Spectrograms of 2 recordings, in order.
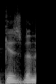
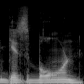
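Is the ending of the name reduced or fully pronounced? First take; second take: reduced; full. First: The ending of the name is short and reduced. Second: The ending of the name is fully pronounced. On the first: This is how locals say it. The speaker calls it right. "I think they just say Gisborne" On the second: This is not how locals say it. The speaker calls it wrong. "they don't say Gisborne with an E"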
